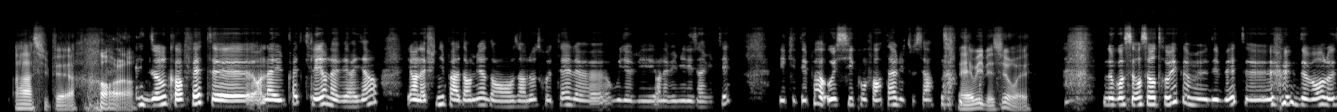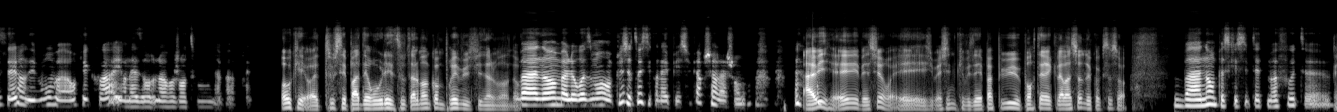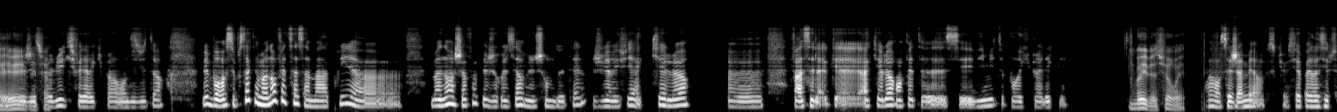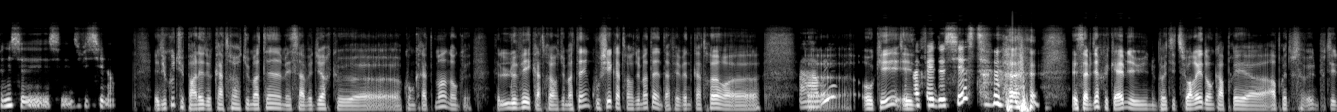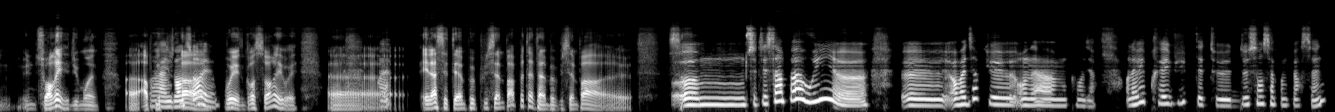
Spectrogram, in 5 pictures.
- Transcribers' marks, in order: exhale; other background noise; laugh; chuckle; chuckle; stressed: "oui"; laugh; drawn out: "Heu"
- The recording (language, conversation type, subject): French, podcast, Parle-nous de ton mariage ou d’une cérémonie importante : qu’est-ce qui t’a le plus marqué ?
